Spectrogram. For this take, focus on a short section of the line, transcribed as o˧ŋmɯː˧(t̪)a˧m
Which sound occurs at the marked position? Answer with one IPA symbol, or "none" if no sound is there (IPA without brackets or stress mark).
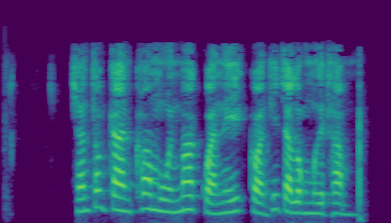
t̪ʰ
